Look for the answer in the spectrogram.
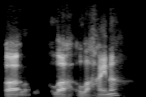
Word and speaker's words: Lahaina: Lahaina. – Lahaina.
